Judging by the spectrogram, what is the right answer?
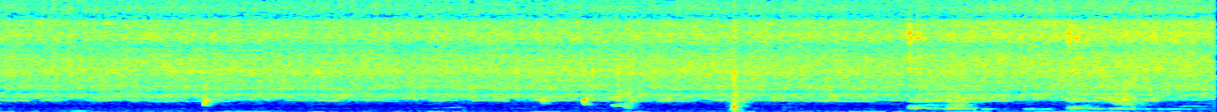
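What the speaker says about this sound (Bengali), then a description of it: "আলুটাকে নেড়ে চেড়ে লাল লাল করে ভেজে নেবো" Potatoes sizzle steadily in hot oil in a pan while being stirred for tehari, with scattered soft scrapes and clicks over a continuous hiss and no talking.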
